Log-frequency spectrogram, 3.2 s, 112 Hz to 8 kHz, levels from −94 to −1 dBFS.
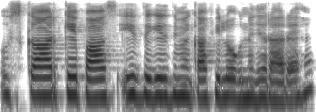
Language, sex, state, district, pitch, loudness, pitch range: Hindi, female, Bihar, Sitamarhi, 205 Hz, -20 LUFS, 195-215 Hz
